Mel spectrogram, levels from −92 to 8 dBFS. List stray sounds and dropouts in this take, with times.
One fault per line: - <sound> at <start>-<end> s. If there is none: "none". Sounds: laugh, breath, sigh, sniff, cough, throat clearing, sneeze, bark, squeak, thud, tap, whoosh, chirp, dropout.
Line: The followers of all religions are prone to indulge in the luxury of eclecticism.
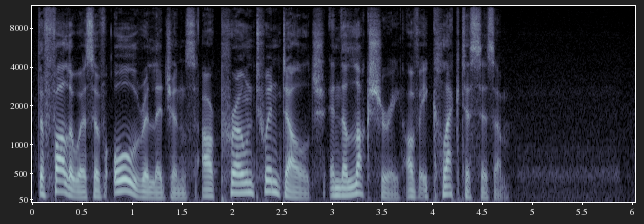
none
